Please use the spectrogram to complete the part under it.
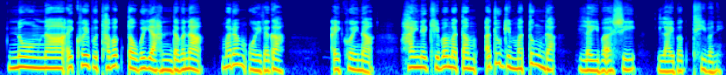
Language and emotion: Manipuri, sad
